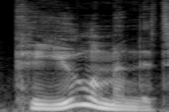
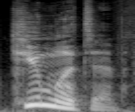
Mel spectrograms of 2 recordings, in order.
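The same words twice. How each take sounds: First: Cumulative slurred into kʰəjuləmɛnə; fumbled word. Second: Cumulative said cleanly as KYOOM-luh-tiv; word finally right. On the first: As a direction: stumble over cumulative, syllables jumbled. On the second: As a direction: land cumulative crisply at last. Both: Shown as a demonstration. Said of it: "when you try to speak it out your mouth after you've had a drink".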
